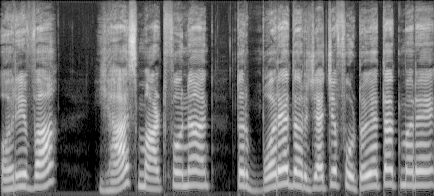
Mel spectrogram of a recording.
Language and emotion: Goan Konkani, surprised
